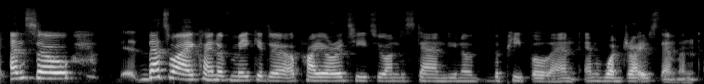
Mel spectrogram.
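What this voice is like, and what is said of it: Hard-to-place accent. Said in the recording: “Where's your accent from? It's unidentifiable. ... why I look the way I do, but sound very different.”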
